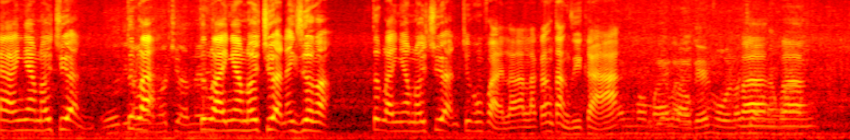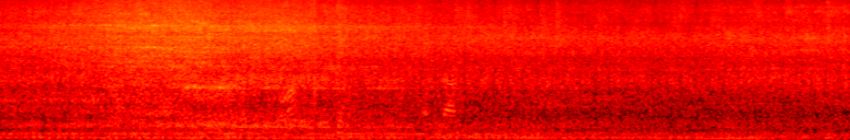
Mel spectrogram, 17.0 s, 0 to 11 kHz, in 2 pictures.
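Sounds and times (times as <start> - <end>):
street traffic hum: 0.0 - 17.0.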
